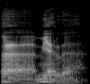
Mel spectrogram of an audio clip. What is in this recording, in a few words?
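negative vocalization, Spanish; Ah, mierda...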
